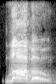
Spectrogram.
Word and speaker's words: Lavo: the red tribe again lavvo Lavo yes La just so they're not lava lavoo yes yes because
